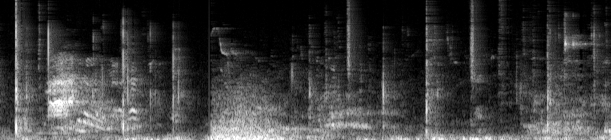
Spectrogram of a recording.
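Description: Tennis balls pop sharply off rackets in a rally outdoors.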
